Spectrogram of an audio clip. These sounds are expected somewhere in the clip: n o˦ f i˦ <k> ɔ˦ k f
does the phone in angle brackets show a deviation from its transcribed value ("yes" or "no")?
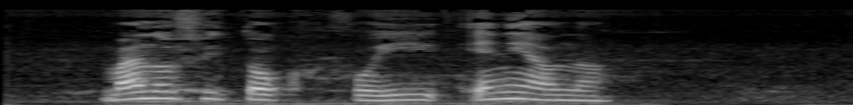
yes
